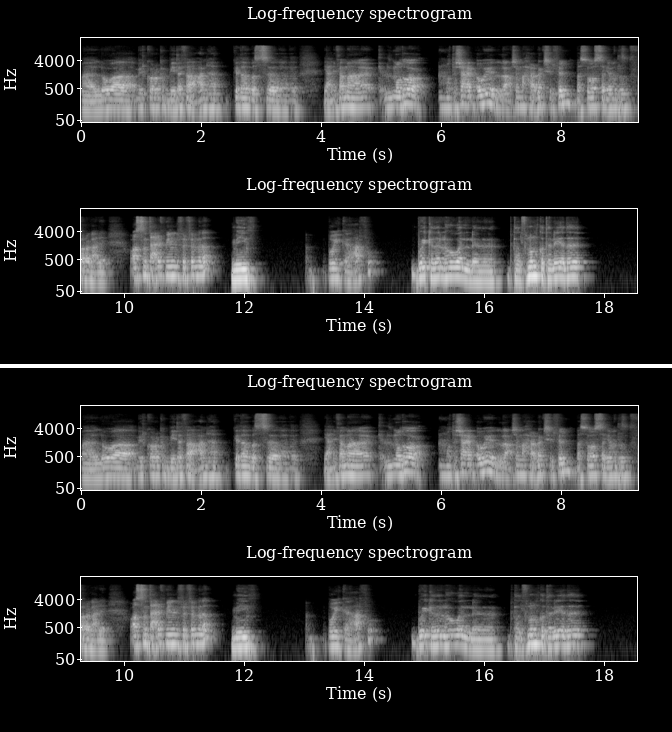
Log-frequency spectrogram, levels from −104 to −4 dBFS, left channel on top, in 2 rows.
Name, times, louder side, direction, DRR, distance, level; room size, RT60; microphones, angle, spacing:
voice 1, 0.0-2.3 2.6-5.6 5.9-11.4 13.4-14.1, equal, 15° left, -3 dB, 0.7 m, -33 dB
voice 2, 14.9-16.2 16.5-17.6, left 5 dB, 80° left, 6 dB, 0.3 m, -26 dB
2.2 x 2.1 x 2.7 m, 0.36 s
head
